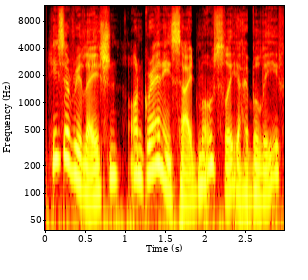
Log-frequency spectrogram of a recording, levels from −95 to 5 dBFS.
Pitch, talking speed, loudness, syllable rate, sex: 135 Hz, 160 wpm, -16 LUFS, 5.3 syllables/s, male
